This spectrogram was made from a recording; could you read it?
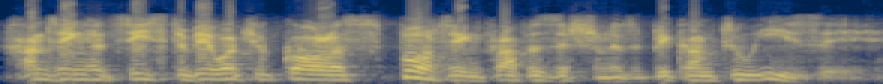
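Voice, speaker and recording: An actor playing an urbane, menacing older aristocratic general and hunter in 1940s radio drama style, savoring his words with deliberate theatrical polish. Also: mid-range voice, animated, bright, forceful tone, full character voice, low-quality recording. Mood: brooding, confiding. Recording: vintage radio drama broadcast recording.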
